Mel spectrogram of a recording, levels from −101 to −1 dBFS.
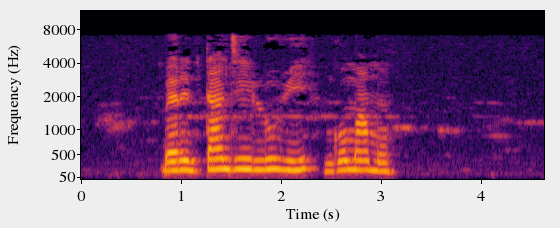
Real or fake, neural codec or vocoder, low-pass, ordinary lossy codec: real; none; 7.2 kHz; AAC, 64 kbps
